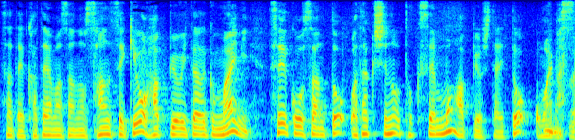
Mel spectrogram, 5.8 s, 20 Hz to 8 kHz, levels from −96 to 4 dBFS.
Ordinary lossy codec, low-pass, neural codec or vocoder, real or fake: none; none; none; real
